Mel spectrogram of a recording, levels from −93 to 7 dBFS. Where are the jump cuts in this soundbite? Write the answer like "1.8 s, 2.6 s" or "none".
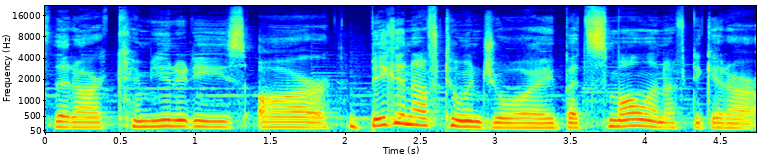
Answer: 2.0 s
